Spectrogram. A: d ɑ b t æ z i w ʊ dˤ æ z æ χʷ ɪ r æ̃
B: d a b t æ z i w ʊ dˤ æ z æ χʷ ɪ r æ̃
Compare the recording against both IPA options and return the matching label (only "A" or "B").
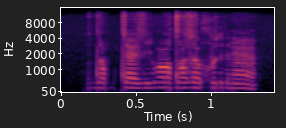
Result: A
